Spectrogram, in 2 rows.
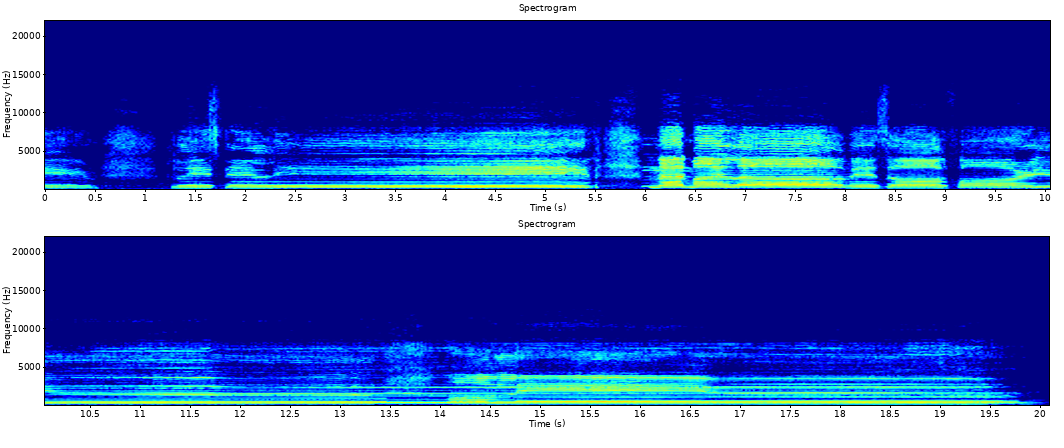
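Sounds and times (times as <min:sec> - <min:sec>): women singing a cappella harmony: 0:00.0 - 0:20.0.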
